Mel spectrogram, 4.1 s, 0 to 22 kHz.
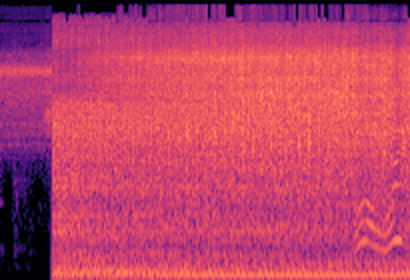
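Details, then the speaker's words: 1967/68 Ford F100 with possibly original motor, first idle in 17 years: catches after short crank, steady even low rumble, no misses, no smoke; two holes in the muffler. "look at that beauty she is idling two holes in the muffler"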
